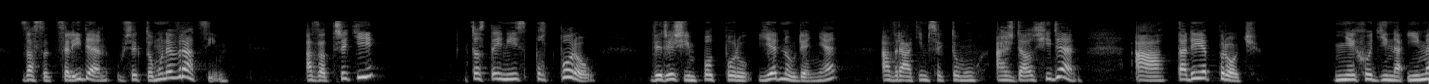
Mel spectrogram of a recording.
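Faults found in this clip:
Rough, grainy voice across the whole clip, 0 to 14 s; hiss-like noise filling the gaps between harmonics, top band dull or synthetic. Damage plainly audible. Likely cause: low-delay AAC compression (AAC-ELD). Short frames resolve pitch harmonics coarsely and spend bits fast; the degradation level points to a low rate, around 32 kbps.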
